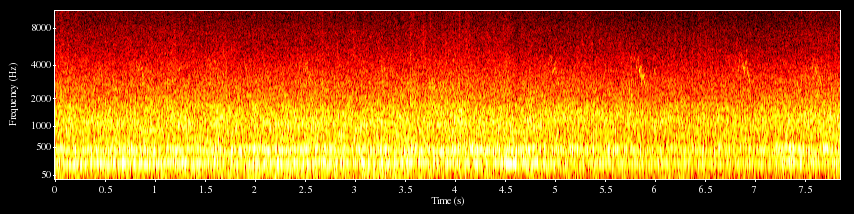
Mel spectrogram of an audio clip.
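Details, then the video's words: Swarms of honeybees flying in and out of their hive in spring as flowers bloom; a dense, steady droning hum with layered low tones, and a few faint high bird chirps over it. "1 Hour of a Beehive ASMR"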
